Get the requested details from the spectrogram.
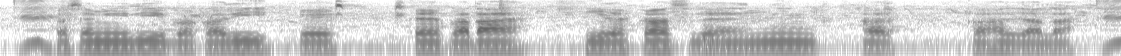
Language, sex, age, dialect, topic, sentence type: Bhojpuri, male, 18-24, Western, agriculture, statement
